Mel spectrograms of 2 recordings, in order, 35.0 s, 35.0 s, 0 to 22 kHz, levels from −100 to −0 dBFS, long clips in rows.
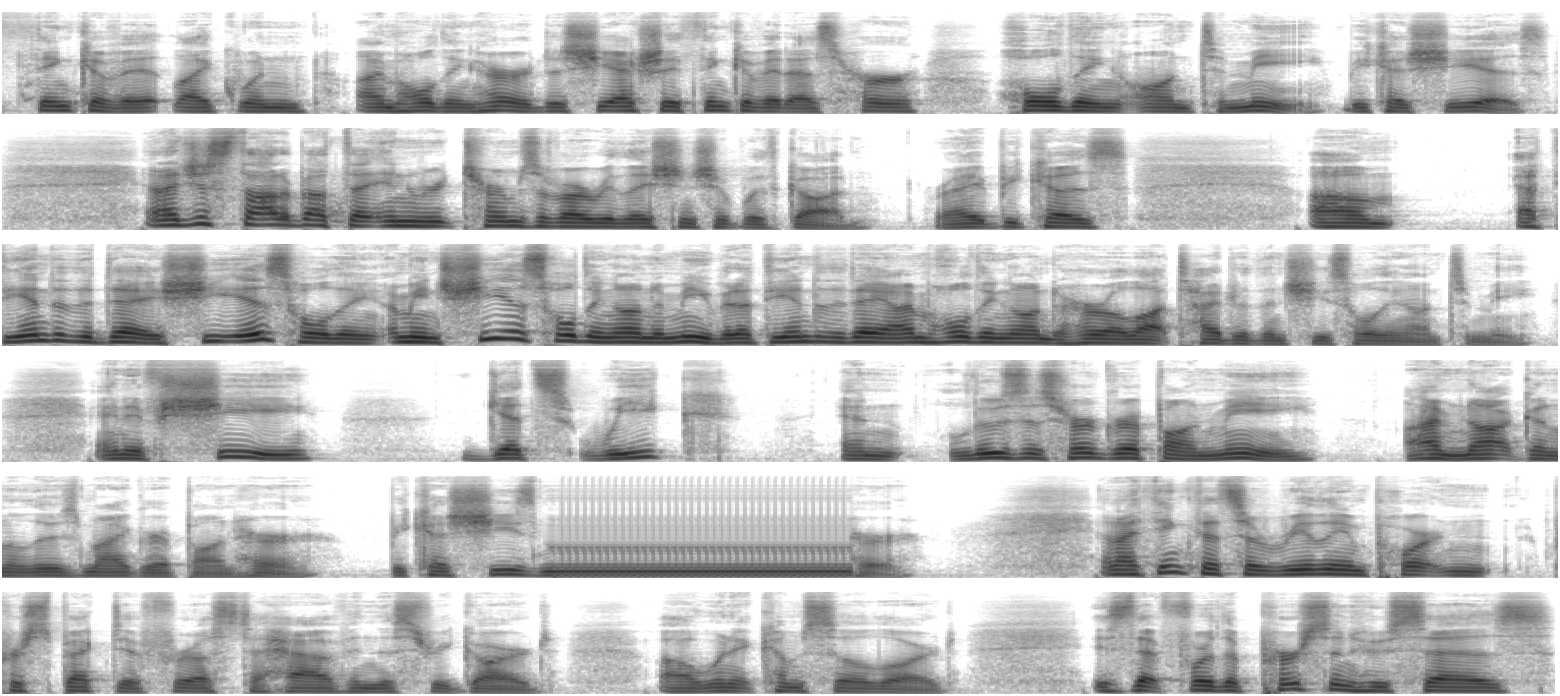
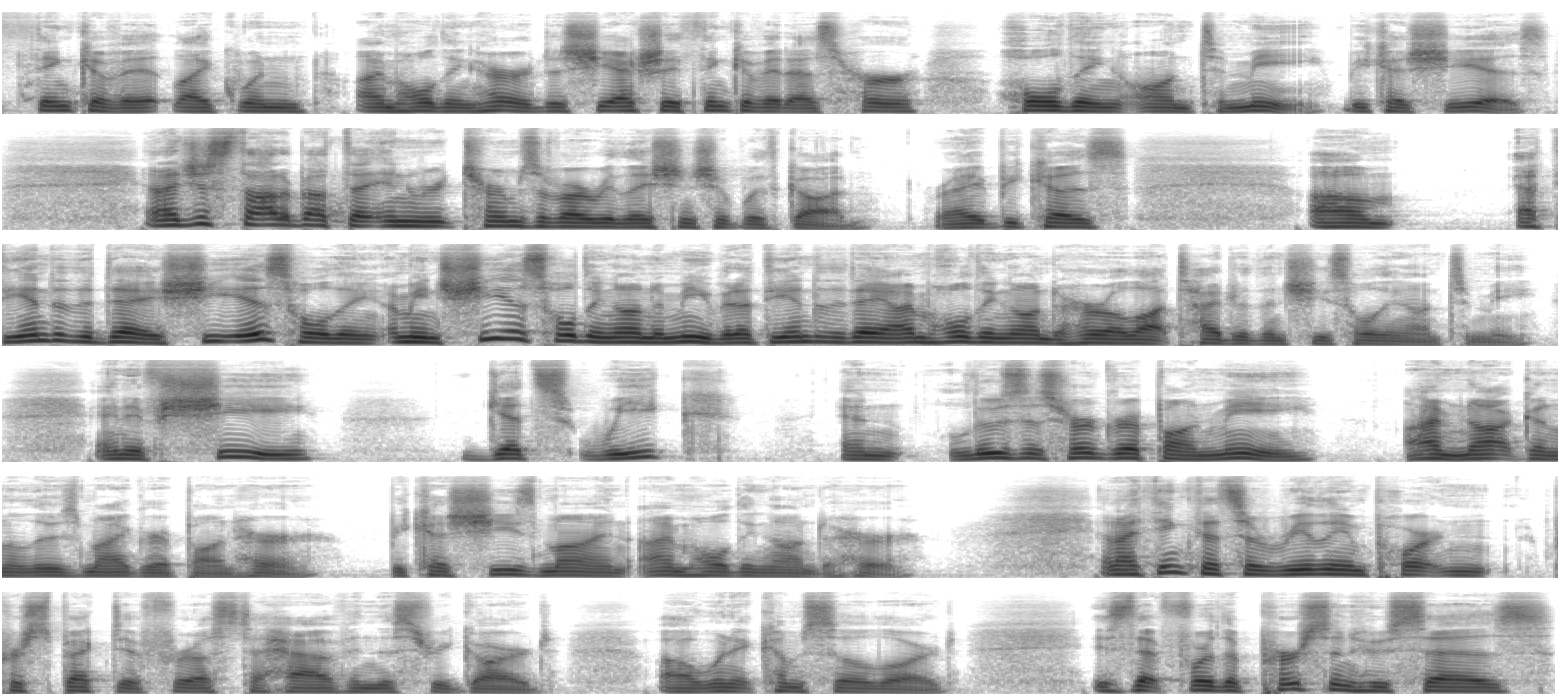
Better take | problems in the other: second | audio freezing; at 25 s for 1 s

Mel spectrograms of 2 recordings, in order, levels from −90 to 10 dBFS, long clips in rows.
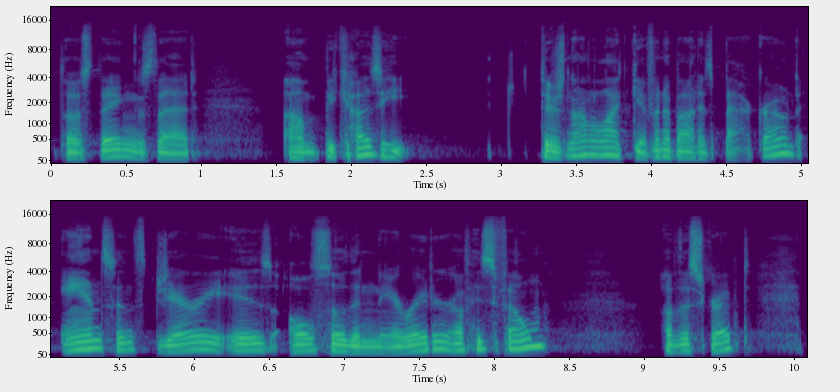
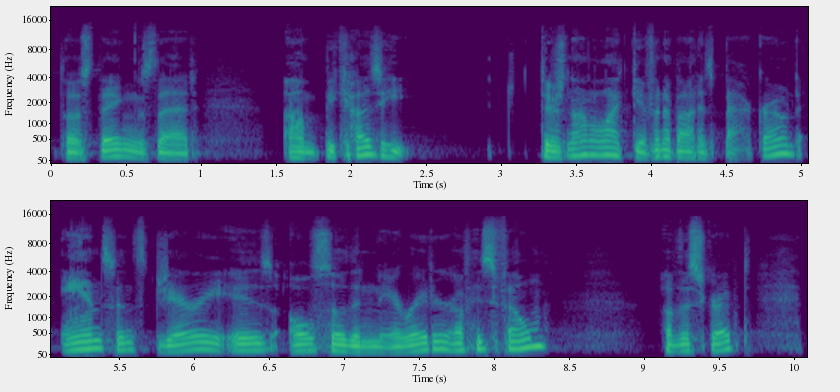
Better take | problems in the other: first | garbled, watery; slightly

